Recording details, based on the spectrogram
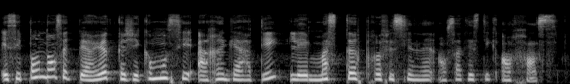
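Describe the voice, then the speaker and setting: A woman's voice: a little high, normal speed. Earnest young Senegalese woman. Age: young adult. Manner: earnest, storytelling with light laughs. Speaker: PhD student interviewee. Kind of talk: personal account in an interview.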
